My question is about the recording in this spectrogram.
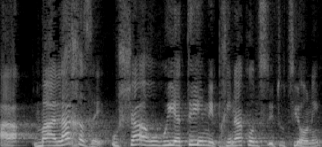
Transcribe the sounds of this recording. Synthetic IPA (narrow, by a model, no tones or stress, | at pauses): a̰ | maːlaχazḛuʃaːʁuwijatimipχinako̞nst̪it̪ut͡sjonit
